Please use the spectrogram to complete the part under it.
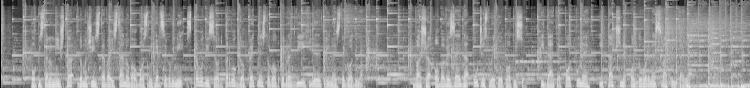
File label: Radio jingle; Popis; javna kampanja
